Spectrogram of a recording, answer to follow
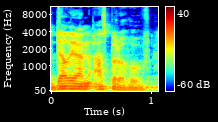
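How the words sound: The name is said with a Bulgarian pronunciation.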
